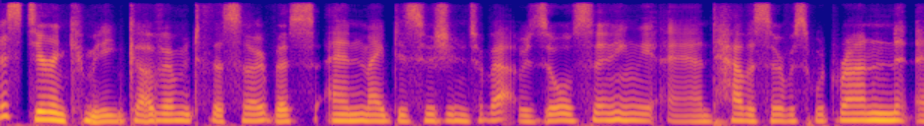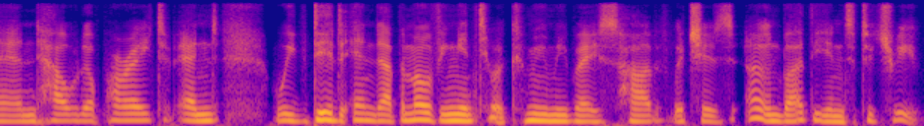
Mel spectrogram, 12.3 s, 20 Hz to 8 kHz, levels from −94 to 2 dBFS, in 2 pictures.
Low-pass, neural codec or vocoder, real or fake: 7.2 kHz; codec, 16 kHz in and 24 kHz out, 0.4 kbps, LongCat-Audio-Codec, four codebook decoder; fake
